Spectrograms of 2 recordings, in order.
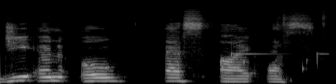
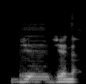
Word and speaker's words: Gnosis: Um, genosis. Genosis. Is that what you're talking about? It's nosis. The the G is silent.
